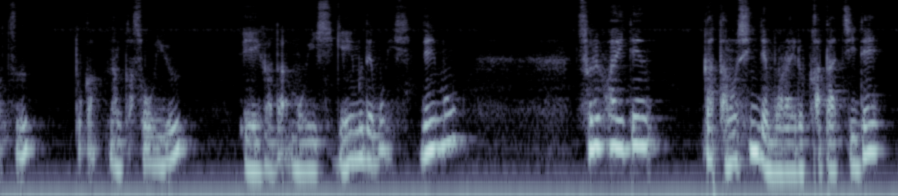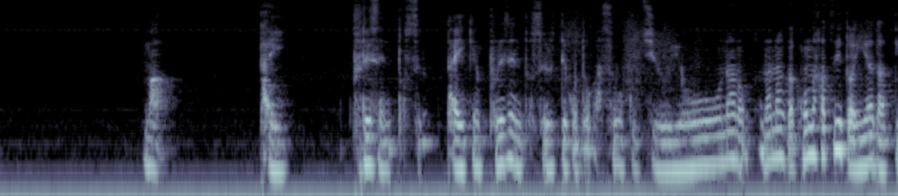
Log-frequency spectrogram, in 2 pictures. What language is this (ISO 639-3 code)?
jpn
